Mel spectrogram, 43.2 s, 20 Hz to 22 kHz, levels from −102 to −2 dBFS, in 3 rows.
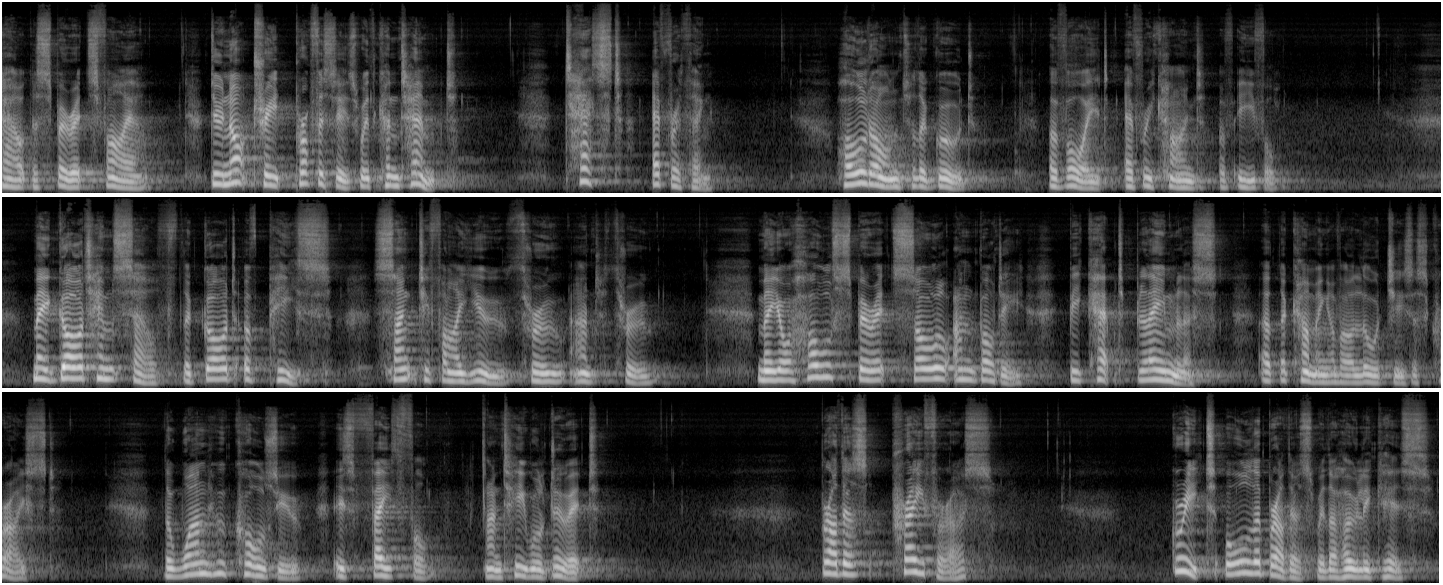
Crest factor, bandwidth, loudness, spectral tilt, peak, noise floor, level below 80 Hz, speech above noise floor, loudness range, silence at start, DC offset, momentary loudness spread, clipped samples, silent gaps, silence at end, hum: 24 dB; 20 kHz; -31 LUFS; -5 dB/octave; -10 dBFS; -70 dBFS; under -90 dBFS; 39 dB; 6 LU; 0 s; under 0.1%; 14 LU; under 0.1%; none; 0.1 s; none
